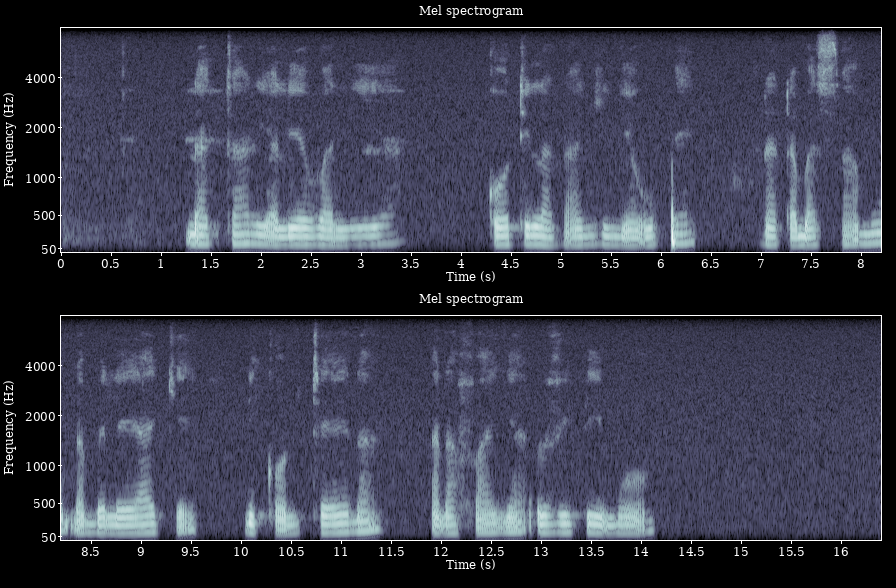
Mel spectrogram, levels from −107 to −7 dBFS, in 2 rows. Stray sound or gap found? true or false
false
